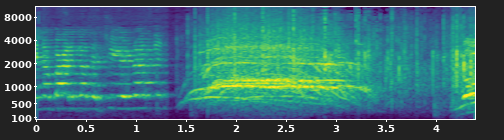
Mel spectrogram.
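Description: An audience at an Oklahoma pie auction breaks into a swelling cheer with shouts that fades after a couple of seconds, following a tonal musical passage.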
